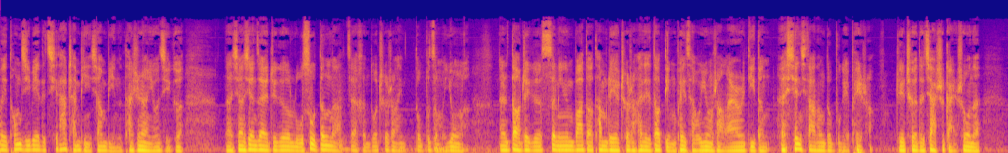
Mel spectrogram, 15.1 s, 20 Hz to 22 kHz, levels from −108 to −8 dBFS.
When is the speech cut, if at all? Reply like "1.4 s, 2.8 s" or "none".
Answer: 3.3 s, 13.4 s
